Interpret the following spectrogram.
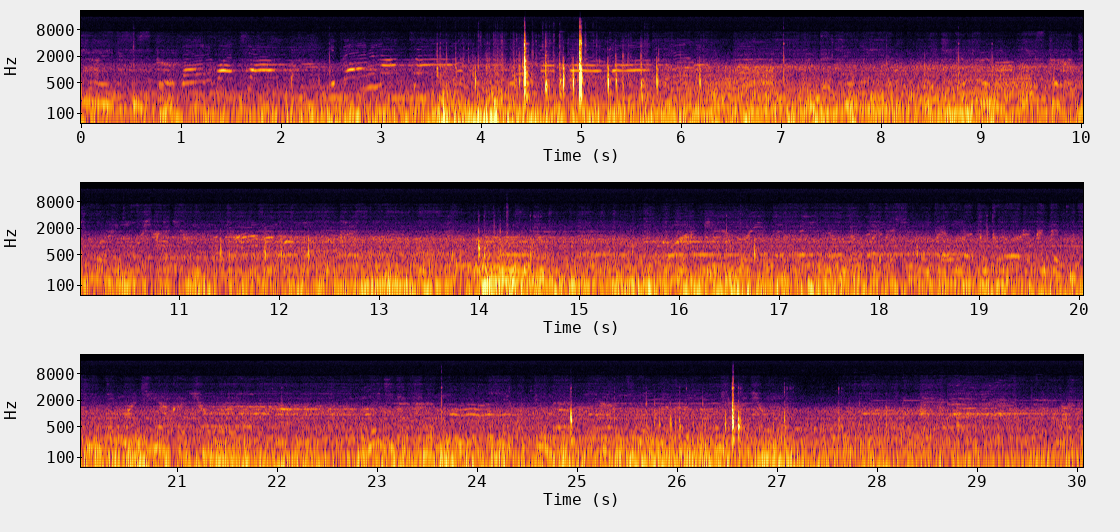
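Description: Car driving at night heard from inside the cabin: steady engine and tyre rumble on the road. A few sharp knocks come about four to five seconds in as the wheels cross the rails of a level crossing, and there is a single click later on.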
